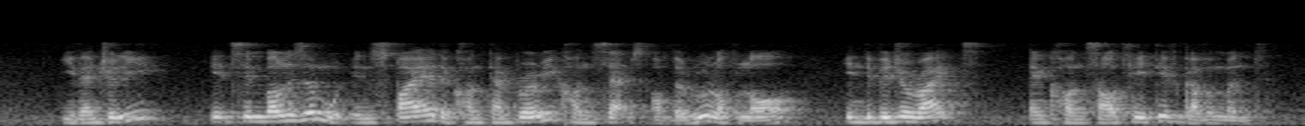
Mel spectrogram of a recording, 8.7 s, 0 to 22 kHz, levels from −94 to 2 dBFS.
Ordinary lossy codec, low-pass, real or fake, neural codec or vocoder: none; 5.4 kHz; real; none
